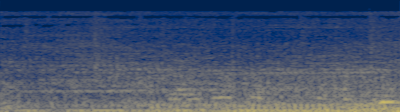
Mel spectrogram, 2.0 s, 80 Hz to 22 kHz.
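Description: Suzuki GSX-R150 motorcycle's single-cylinder engine running steadily under way, heard as a low, even hum with road rumble.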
